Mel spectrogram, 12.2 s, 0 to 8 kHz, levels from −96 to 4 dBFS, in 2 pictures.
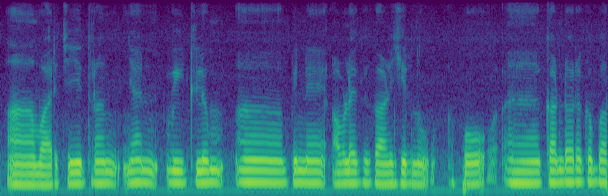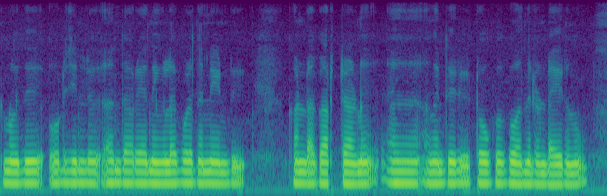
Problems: none marked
